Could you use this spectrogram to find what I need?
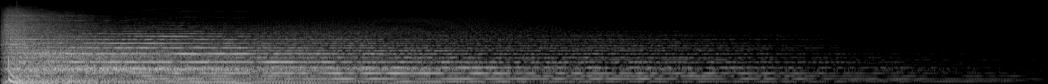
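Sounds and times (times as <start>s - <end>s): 
jingle music: 0.0s - 8.0s.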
